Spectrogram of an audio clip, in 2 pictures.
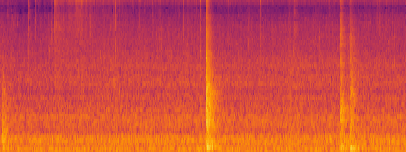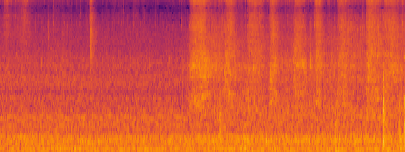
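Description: Sliced tomatoes sizzling as they fry in hot oil in a steel pot. There are two sharp knocks, about four and seven seconds in, the first the loudest sound. From about twelve seconds a spoon stirs and scrapes through them and the sizzle grows louder.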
